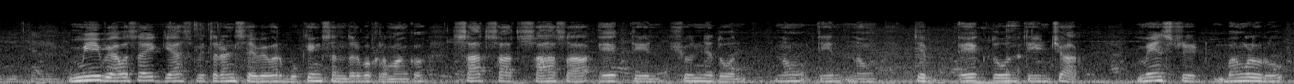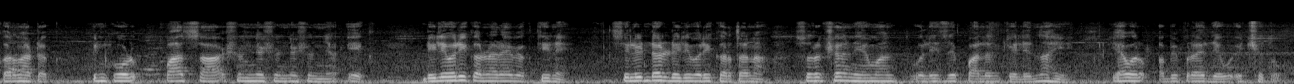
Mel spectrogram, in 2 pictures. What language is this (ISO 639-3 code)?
mar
